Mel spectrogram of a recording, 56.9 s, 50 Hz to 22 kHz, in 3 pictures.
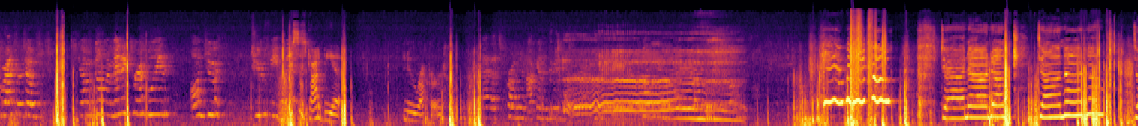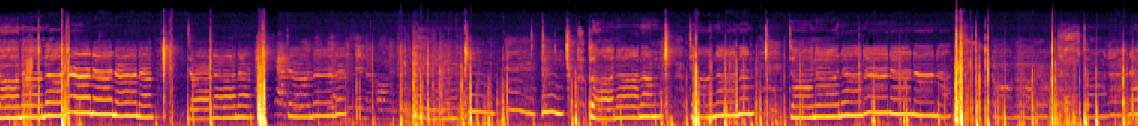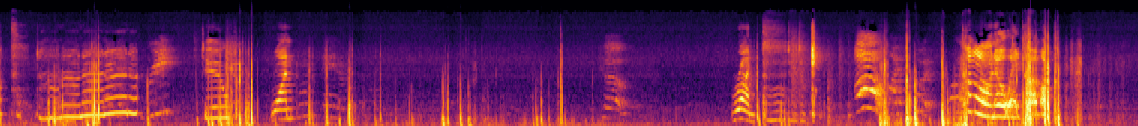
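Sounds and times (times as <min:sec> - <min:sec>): child singing wordless tune: 0:15.7 - 0:43.8.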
